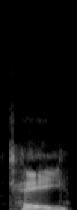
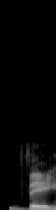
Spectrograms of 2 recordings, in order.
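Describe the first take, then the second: First: The name begins with a hard t sound. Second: The name begins with a soft th sound. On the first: The speaker calls it wrong. "not Tay, ... Don't say Tay" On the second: The speaker calls it right. "now you have they"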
